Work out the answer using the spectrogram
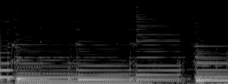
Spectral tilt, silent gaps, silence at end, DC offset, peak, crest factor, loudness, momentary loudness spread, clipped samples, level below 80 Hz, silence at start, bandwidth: -8 dB/octave; none; 0 s; under 0.1%; -14 dBFS; 16 dB; -32 LUFS; 6 LU; under 0.1%; -40 dBFS; 0 s; 19 kHz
